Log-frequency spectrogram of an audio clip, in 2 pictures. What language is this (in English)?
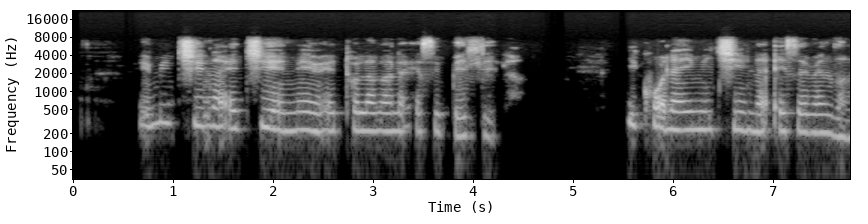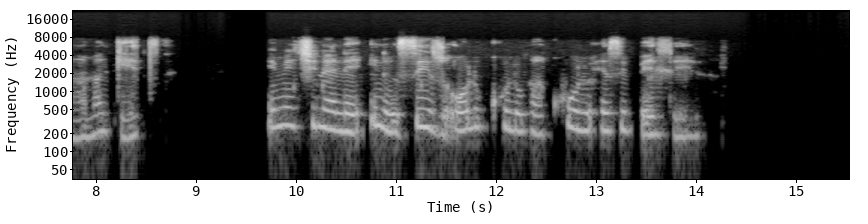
North Ndebele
